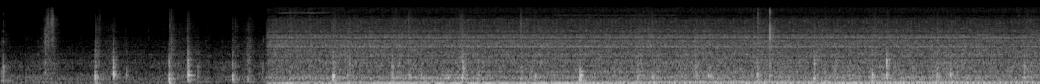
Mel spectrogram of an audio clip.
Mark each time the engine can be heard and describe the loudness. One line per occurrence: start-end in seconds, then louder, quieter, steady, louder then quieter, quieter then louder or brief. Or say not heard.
2.6-10.3 steady.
